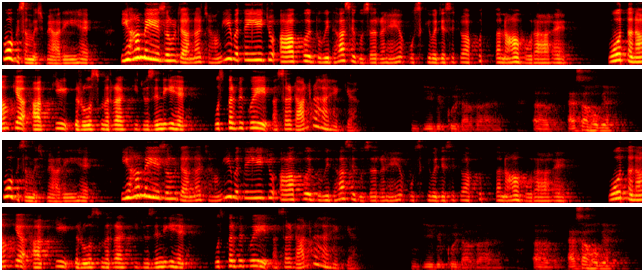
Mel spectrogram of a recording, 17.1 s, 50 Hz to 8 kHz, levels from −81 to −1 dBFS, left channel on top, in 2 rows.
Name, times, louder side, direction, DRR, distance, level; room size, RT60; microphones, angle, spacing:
voice 1, 0.0-1.2 1.6-6.2 6.6-7.5 8.1-11.0 11.4-13.3, left 5 dB, 45° left, 10 dB, 0.4 m, -30 dB
voice 2, 14.0-15.2 15.6-16.6, left 1 dB, 10° right, -2 dB, 1.3 m, -42 dB
21.0 x 14.5 x 2.7 m, 0.70 s
head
